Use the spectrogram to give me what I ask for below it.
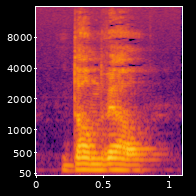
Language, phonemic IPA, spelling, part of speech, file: Dutch, /dɑn ˈʋɛl/, dan wel, conjunction, Nl-dan wel.ogg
